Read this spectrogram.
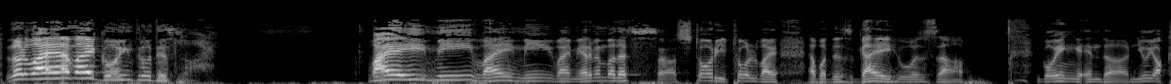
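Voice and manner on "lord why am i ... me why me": loud, raised wail that fades; wailing complaint. Acted. Believer asks the Lord why me, acted wail fading. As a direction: start loud and high, tail off to usual.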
